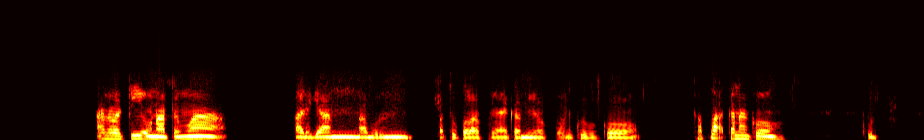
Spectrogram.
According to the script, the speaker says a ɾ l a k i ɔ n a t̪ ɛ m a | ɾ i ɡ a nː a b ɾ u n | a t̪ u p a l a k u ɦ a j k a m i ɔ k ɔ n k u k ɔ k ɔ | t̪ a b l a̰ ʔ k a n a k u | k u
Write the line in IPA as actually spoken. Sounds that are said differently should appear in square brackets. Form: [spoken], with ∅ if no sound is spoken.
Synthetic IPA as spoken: a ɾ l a k i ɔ n a t̪ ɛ m a | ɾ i ɡ a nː a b ɾ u n | a t̪ u p a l a k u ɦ a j k a m i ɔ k ɔ n k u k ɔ k ɔ | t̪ a [p] l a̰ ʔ k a n a k [ɔ] | k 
